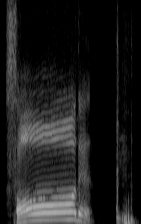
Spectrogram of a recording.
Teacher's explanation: জিহ্বার আগা সামনের নিচের দুই দাঁতের পেট ও আগার সাথে লাগবে। দেখেন, জিহ্বার আগা সামনের নিচের দুই দাঁতের পেট ও আগার সাথে, জিহ্বার আগাটা একটু নিচে পড়ে আছে, আর একটু উপরে উঠবে।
